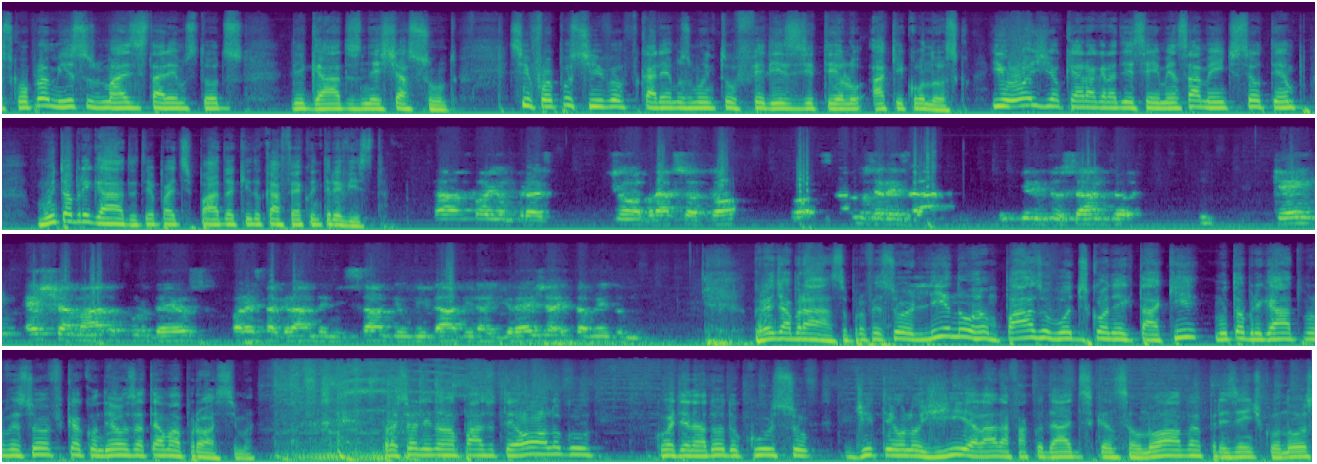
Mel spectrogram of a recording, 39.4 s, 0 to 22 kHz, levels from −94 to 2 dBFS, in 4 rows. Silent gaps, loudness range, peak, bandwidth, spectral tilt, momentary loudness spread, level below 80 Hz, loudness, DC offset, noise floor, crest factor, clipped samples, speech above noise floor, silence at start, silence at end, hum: none; 4 LU; -8 dBFS; 16.5 kHz; -5.5 dB/octave; 8 LU; -36 dBFS; -20 LUFS; 2%; -40 dBFS; 12 dB; under 0.1%; 21 dB; 0 s; 0 s; none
